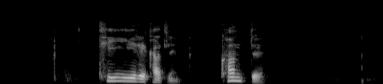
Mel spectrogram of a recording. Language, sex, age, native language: Icelandic, male, 70-79, Icelandic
